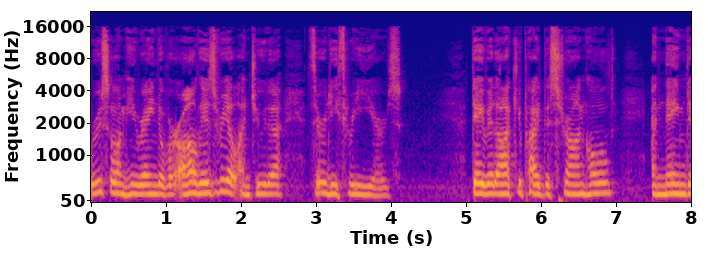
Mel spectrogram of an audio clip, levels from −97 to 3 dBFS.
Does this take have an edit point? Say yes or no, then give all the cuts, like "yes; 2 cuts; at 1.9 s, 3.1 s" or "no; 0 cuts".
no; 0 cuts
